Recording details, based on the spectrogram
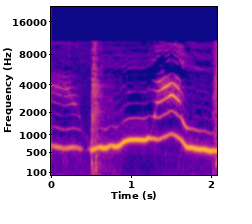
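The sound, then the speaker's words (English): A woman imitates humpback whale song with a long, wavering moan that slowly rises and falls in pitch, framed by short breathy bursts at the start and end. “does a good impression of a humpback whale.”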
